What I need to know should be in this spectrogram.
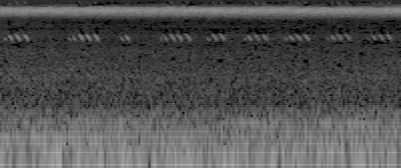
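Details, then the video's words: Brief stretch of cricket chirping, short pulsed bursts at irregular spacing, softer than the constant high insect trill running throughout, with low background noise. "CRICKETS SOUNDS for SLEEPING"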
